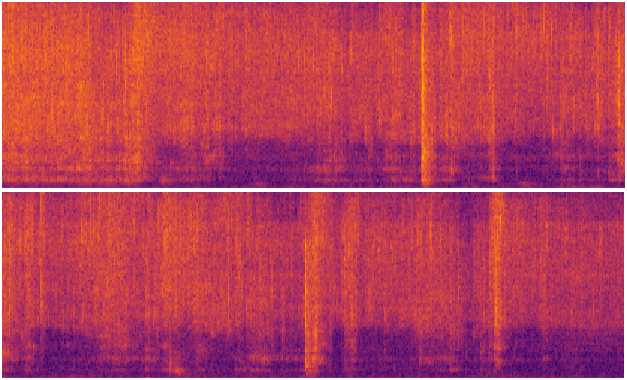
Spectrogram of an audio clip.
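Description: Silicone spatula stirring cauliflower florets through a thick tomato-onion gravy in a metal pan: soft, wet stirring with about five light knocks of the spatula against the pan.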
